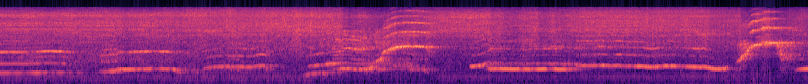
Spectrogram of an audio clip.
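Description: A baby squealing and shrieking in long, held, high-pitched cries, with two sharp rising shrieks about halfway through and near the end, over the faint hiss of a garden hose spraying water.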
